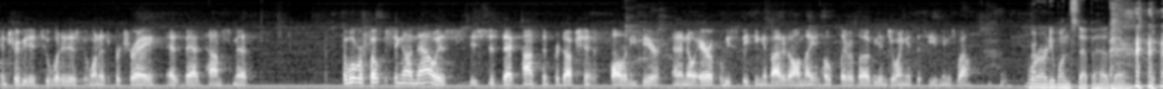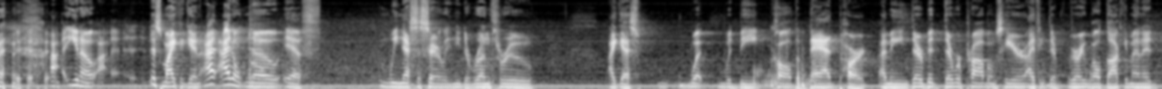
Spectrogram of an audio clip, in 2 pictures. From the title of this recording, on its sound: Live At Bad Tom Smith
